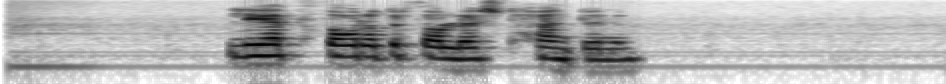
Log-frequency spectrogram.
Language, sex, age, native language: Icelandic, female, 50-59, Icelandic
